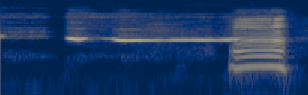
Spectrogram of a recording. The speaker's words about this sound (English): It's creepy that Brandon got the Savior's whistle just right after killing the mom and the kid.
